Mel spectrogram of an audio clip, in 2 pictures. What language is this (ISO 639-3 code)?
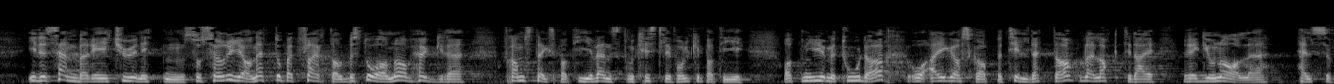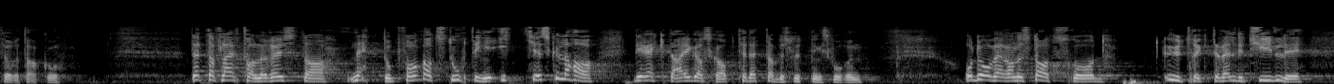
nno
